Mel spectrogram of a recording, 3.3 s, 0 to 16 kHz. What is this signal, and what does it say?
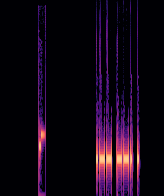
Morse code, heard as a keyed tone, about 34 wpm, 700 Hz. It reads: WGE
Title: USA Call Sign Postfixes - 3 Letters 35wpm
